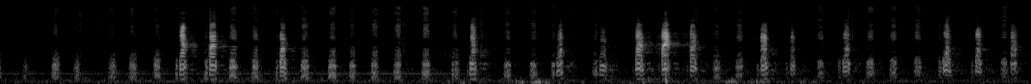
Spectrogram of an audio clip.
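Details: A West European hedgehog in Olomouc, 2 July 2019, makes loud courtship snorts, huffing in a fast, rhythmic series of breathy puffs.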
